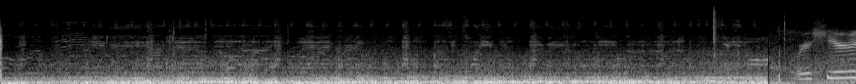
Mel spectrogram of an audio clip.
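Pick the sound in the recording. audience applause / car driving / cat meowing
car driving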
